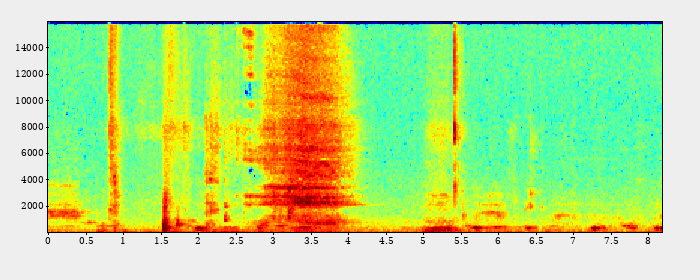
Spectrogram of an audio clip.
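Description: Near silence, with a few faint handling clicks as a 3D-printed plastic device is turned in the hands, and a soft breath about two to four seconds in.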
